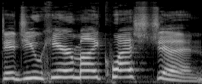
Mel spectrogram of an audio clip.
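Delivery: high, mild half-shout. Retelling a man repeating his question to someone who stared back: imitating someone shouting. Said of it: "So he shouts again".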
